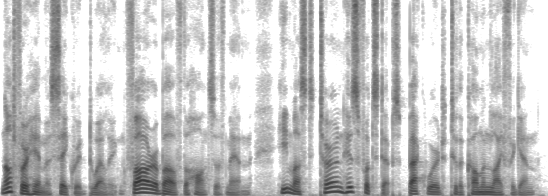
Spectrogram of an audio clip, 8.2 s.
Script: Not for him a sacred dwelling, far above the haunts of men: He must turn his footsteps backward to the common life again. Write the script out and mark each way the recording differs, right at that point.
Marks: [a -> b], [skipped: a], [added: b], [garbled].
Not for him a sacred dwelling, far above the haunts of men: He must turn his footsteps backward to the common life again.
